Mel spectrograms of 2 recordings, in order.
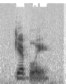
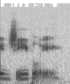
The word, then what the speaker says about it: Ghibli: Now, when I saw John Lasseter give a speech back when the Studio Ghibli films were released by Disney, I heard him say Ghibli, and I said Ghibli then for like years. So now I kind of feel like a jackass, but I did look up the pronunciation and went to my old Blu-rays and found this little behind the scenes thing, an explanation by the Studio Ghibli folks, where they said, yeah, we took the name from Italy, but we pronounced it wrong, so we made up our own word. In Japan, it's Ghibli.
